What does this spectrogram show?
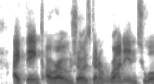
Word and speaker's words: Araujo: Araujo.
